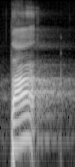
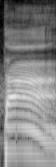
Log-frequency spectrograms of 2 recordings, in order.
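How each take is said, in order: First: The word ends with a glottal stop. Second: The word ends on an open vowel. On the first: This is the grammarians' way of naming the letter. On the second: This is the recitation scholars' way of naming the letter.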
